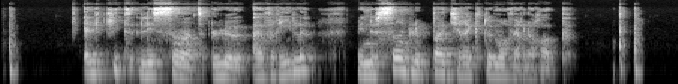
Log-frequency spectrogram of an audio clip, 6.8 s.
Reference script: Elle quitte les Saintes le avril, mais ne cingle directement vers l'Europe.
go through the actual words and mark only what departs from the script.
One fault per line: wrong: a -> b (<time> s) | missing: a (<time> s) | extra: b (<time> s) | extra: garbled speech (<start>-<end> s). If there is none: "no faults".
extra: pas (4.3 s)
